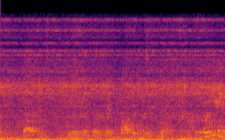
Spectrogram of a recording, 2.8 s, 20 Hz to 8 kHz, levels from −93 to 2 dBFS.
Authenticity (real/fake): fake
